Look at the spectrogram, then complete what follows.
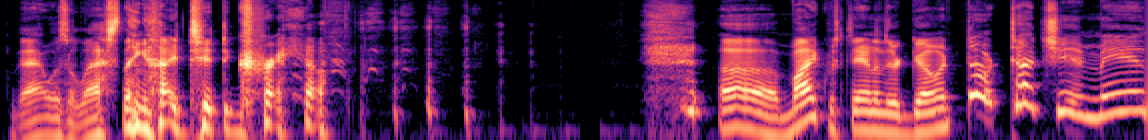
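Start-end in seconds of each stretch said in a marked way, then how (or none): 6.0-7.2 high, loud retold protest; alarmed protest. Friend warns him off the body in the casket, alarmed. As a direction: imitate a friend urgently objecting. Friend objecting as corpse is prodded.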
